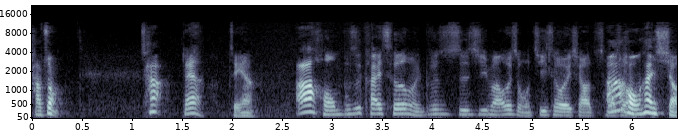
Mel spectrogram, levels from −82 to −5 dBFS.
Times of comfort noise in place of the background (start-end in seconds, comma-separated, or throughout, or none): 0.69-1.09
